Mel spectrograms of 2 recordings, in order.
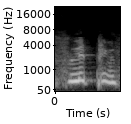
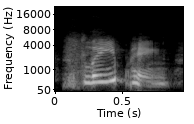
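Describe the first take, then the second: First: The first vowel is short and quick. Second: The first vowel is long and stretched. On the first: The speaker calls it wrong. "빠르게 하면 sleeping, sleeping 하는 게 아니고" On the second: The speaker calls it right. "이렇게 길게 a 소리가 있으셔야 돼요"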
